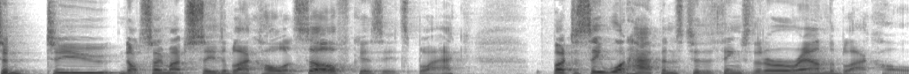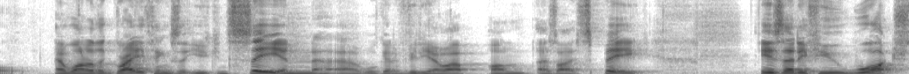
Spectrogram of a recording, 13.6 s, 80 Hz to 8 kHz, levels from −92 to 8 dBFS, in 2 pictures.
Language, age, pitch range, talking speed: English, 40-59, 105-140 Hz, 230 wpm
